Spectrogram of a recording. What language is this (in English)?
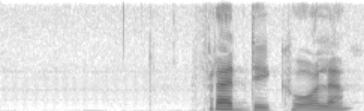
Norwegian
